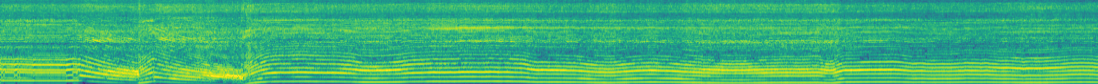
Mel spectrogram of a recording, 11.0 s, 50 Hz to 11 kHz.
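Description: Chinese-made 54 mm chainsaw revved up and down in quick throttle blips, then held at full throttle from about two and a half seconds in as it cuts through a log, its pitch wavering and dipping slightly under load in the cut.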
